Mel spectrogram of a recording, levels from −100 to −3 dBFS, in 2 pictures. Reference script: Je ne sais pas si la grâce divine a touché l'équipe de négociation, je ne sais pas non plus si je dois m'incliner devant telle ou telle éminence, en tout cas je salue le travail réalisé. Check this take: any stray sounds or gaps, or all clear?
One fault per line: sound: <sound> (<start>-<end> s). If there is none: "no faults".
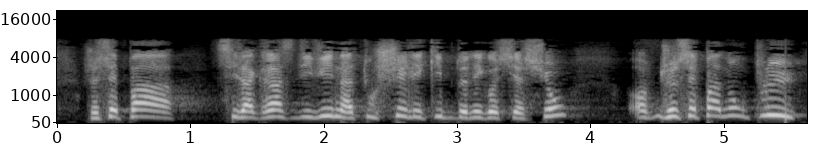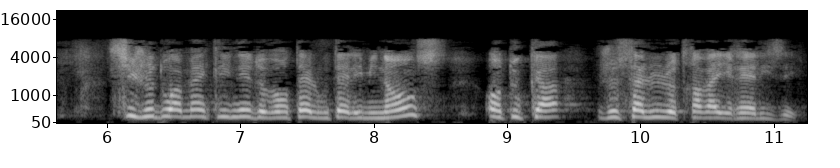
no faults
